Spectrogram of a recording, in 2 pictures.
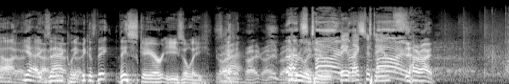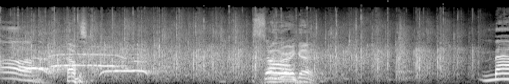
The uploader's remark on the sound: Live in San Francisco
